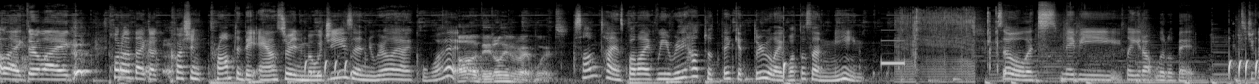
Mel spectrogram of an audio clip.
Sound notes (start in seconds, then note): 7.8 buzzing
